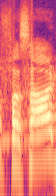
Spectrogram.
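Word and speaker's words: façade: जो आर्टिफिशियल होता है बेसिकली सी जो फसाड है इसकी स्पेलिंग देखिए।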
